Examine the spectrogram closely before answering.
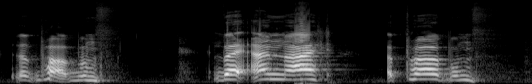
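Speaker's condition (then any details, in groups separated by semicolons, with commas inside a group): Cerebral palsy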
